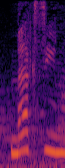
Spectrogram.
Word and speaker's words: Maxine: of most exquisite varieties maxine rhymes with queen that of course darling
